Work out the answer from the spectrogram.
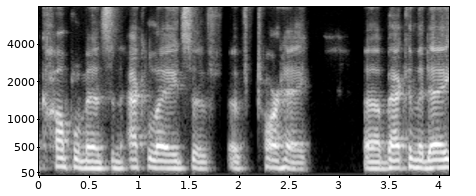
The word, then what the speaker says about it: Tarhe: that long ago that when we would talk about tarhe guess what we called him we called him tarki so even something as simple as correctly pronouncing his name is it's a big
